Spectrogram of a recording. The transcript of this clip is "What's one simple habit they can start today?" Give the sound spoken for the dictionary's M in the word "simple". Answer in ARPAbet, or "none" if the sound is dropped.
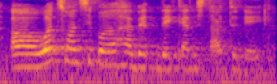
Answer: none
